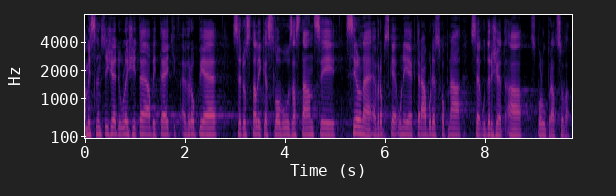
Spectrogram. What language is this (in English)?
Czech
